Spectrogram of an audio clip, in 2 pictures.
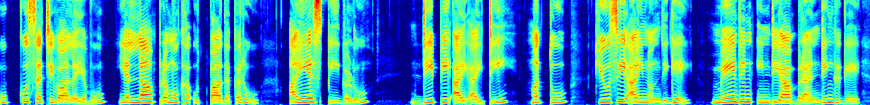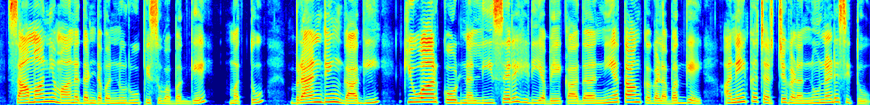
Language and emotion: Kannada, neutral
